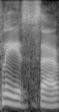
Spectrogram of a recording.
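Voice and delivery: put-on despairing robot voice. Voicing the robot maid Irona pleading with her owner: Irona voice, mock despair. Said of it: "And she's like".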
